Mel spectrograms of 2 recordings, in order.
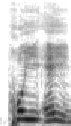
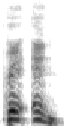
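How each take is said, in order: First: The vowel pair is split into separate sounds. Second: The vowel pair is merged into one sound. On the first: The speaker calls it wrong. "이건 이제 엉터리 발음이에요" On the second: The speaker calls it right. "이건 한 번에 발음해야 돼요"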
